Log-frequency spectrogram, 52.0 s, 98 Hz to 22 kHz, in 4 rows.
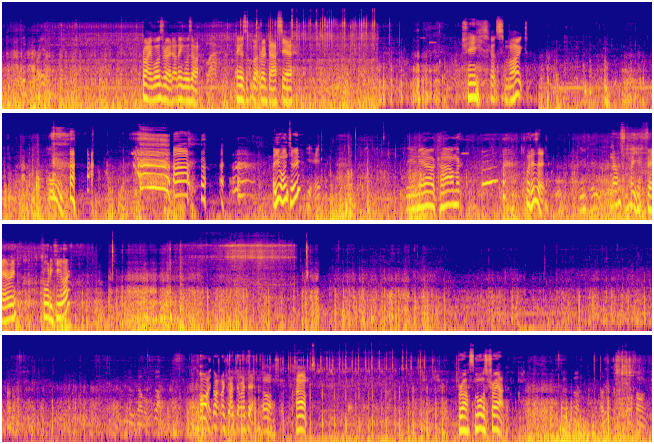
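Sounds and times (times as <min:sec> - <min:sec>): water washing around boat: 0:00.0 - 0:52.0
wind rumble on microphone: 0:00.0 - 0:52.0
sharp clicks: 0:04.9 - 0:07.6, 0:44.5 - 0:47.8.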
